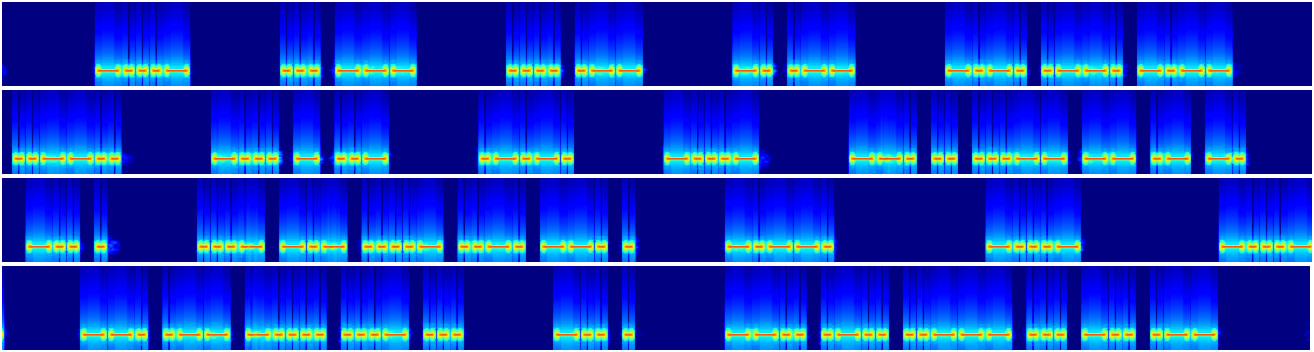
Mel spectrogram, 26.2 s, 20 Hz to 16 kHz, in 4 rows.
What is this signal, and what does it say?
Morse code, heard as a keyed tone, about 34 wpm, 700 Hz. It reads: <BT> SO HW NW CPY ? BTU <AR> <BT> GI3MAN DE VK4FGE <KN> <BT> <BT> GW6VS DE ZL2SDW
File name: UK MASTER QSOs TRAINING / 35WPM / UK MASTER QSOs 0001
